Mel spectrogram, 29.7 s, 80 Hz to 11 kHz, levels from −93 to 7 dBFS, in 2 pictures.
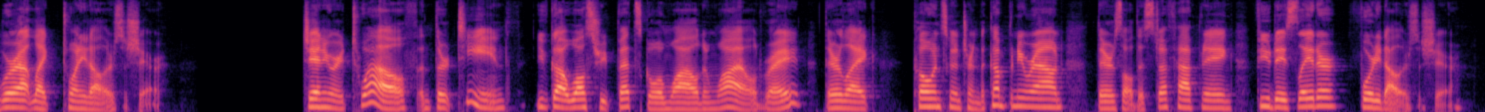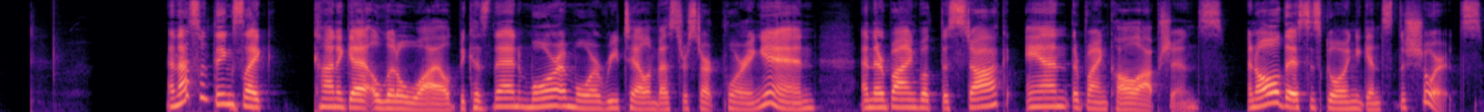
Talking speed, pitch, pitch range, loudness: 170 wpm, 175 Hz, 160-195 Hz, -19 LUFS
